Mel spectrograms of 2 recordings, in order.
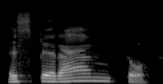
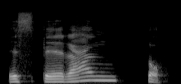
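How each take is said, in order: Both takes have the same delivery.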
